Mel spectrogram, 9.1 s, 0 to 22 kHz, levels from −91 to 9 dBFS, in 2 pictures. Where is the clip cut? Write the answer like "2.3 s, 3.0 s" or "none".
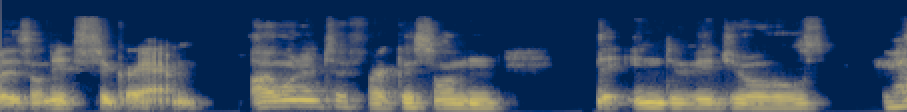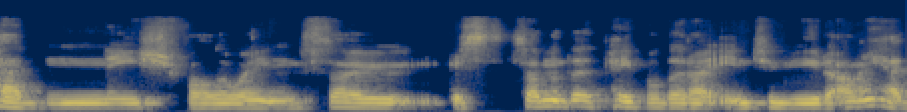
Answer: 1.2 s

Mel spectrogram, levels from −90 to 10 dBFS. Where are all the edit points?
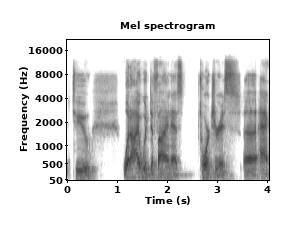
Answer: none

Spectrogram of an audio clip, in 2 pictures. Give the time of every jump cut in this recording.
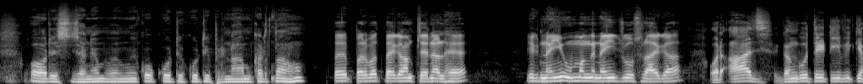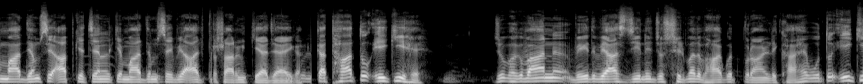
3.3 s, 7.0 s, 11.7 s

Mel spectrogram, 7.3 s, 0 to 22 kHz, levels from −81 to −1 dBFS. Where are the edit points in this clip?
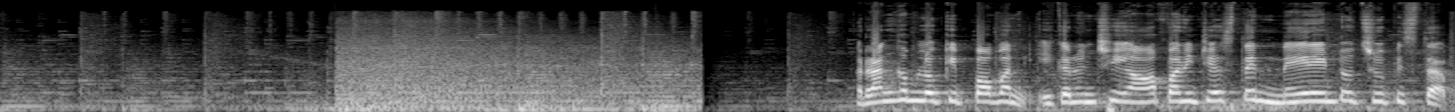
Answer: none

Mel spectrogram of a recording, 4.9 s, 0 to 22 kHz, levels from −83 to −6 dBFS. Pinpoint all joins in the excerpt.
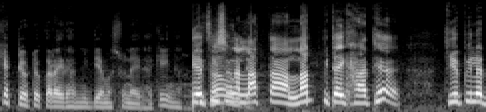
1.9 s

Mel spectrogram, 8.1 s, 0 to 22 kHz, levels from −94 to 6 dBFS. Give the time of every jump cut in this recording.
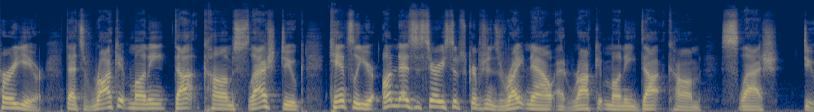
none

